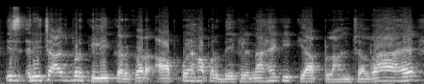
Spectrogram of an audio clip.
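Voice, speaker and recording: Man with higher-pitched voice, app tutorial. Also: moderate pace, darkish tone. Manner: instructional, addresses viewers as friends. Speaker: tutorial host. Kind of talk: informal step-by-step app tutorial narration.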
